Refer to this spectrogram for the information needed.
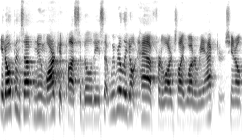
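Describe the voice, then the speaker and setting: A loud man talks at a fairly quick pace with ordinary pitch variation. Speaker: nuclear engineer, symposium panelist. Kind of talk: conference panel talk. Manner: halting, many repetitions.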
